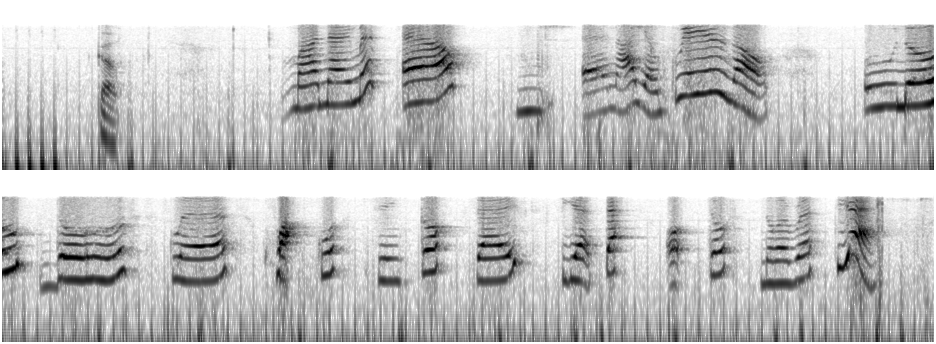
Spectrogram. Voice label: Count in Spanish; EDU 223 spring 2005 Course Portfolio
